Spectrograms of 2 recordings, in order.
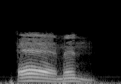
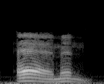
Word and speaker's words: آمن: كلمة آمن دي كان أصلها أأمن، أأمن. الهمزة الساكنة ديت بدلناها الألف لأن الهمزة الأولية مفتوحة، وبالتالي بقى نطقها اللي هنطقها في القرآن آمن، آمن.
